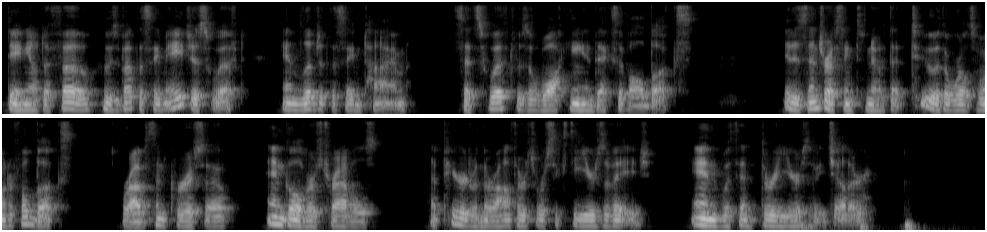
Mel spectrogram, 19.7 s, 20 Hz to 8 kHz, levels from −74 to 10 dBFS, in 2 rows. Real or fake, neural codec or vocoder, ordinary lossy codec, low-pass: real; none; AAC, 48 kbps; 7.2 kHz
